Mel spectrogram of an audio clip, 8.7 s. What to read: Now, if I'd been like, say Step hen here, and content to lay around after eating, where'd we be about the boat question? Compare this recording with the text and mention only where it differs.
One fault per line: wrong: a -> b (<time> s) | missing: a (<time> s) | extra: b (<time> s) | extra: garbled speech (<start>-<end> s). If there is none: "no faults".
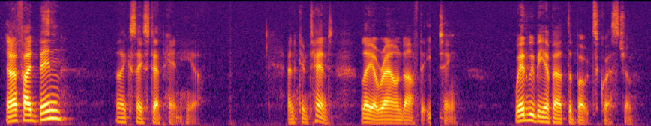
missing: to (4.4 s)
wrong: boat -> boats (7.6 s)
